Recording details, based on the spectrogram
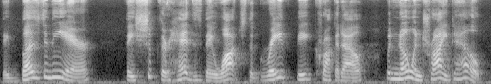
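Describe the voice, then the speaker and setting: A woman's voice: on the low side, very animated, a little slow, breathy edge. A woman reading a children's storybook aloud as a storytime narrator. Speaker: storytime reader.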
